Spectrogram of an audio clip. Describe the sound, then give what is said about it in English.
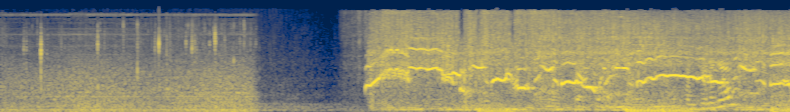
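A crackling, fizzing slosh of liquid as a hand dips into a vat of acid, followed by a brief hush, then loud, wavering screams of women over continued hissing and bubbling. “That's the hand dipping into the vat of acid.”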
